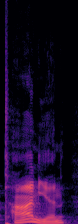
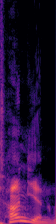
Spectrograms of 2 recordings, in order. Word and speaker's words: Tonyan: It's not Robert Tonyan. It's Robert Tonyan, rhyming with Funyan.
